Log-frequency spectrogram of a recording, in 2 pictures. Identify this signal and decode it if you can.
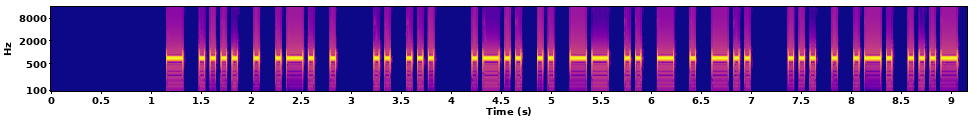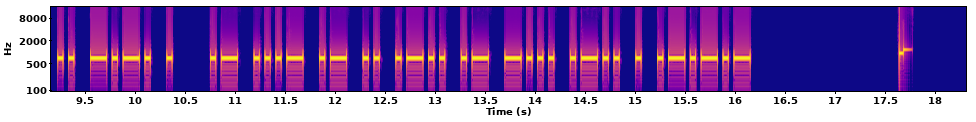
Morse code, heard as a keyed tone, about 22 wpm, 700 Hz. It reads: THERE IS LIMITED SERVICE AVAILABLE.
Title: Sentences from Top 1000 Words - Review Part 6 - 22wpm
